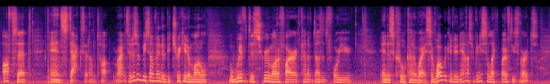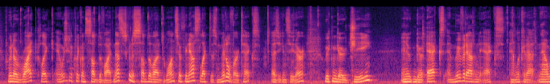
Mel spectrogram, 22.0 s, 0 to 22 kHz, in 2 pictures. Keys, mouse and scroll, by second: 0.4 scroll down 2, 2.4-5.4 scroll up 2, 6.4 scroll up 2, 9.1 click, 10.3-11.2 scroll up 2, 11.2-14.1 right drag, 14.1 click, 15.5-21.0 middle drag, 17.9 g, 21.1 click, 21.2-21.6 scroll down 2, 21.6-22.0 middle drag.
